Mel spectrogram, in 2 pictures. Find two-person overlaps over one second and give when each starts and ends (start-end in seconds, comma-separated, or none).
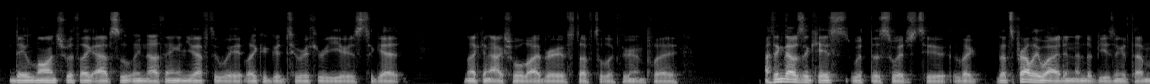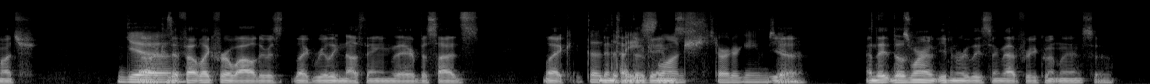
17.2-18.5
